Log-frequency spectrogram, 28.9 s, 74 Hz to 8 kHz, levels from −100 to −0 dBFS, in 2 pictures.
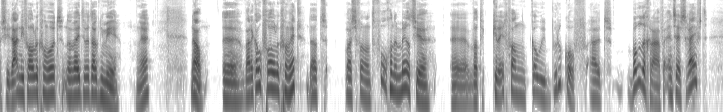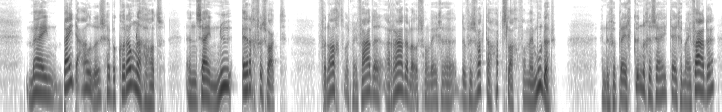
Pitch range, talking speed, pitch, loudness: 130-190 Hz, 145 wpm, 155 Hz, -36 LUFS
